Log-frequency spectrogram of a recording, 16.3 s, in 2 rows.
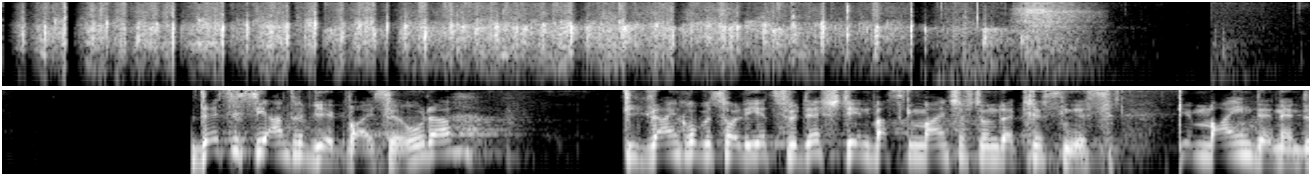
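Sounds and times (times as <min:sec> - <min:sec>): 
loud applause: 0:00.0 - 0:06.8
speech: 0:09.6 - 0:11.3, 0:12.1 - 0:16.3.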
